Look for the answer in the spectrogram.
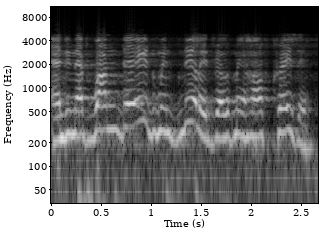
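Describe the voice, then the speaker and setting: A woman playing a grand, genteel amateur Shakespearean reciter with a husky voice in an old radio comedy, theatrical and easily affronted. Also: high-pitched, a little fast. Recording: muffled old radio recording.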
